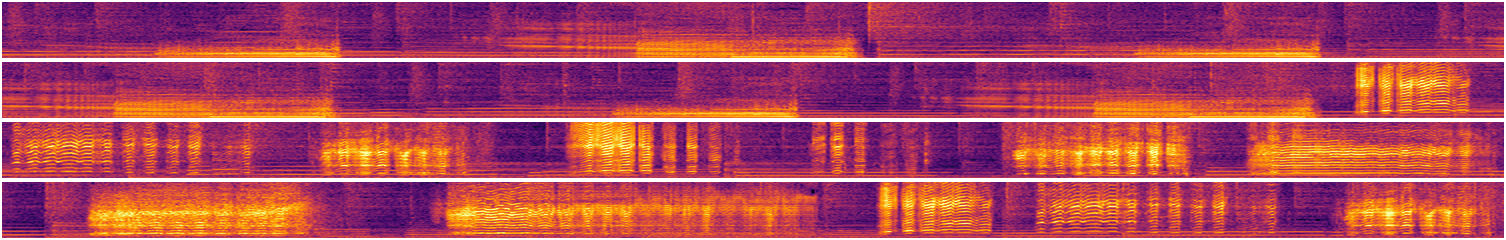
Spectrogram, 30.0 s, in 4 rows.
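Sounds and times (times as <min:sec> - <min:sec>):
background music: 0:00.0 - 0:30.0
cow mooing: 0:02.4 - 0:04.4, 0:05.1 - 0:09.2, 0:12.3 - 0:30.0
goats bleating: 0:07.4 - 0:09.1, 0:12.3 - 0:30.0.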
